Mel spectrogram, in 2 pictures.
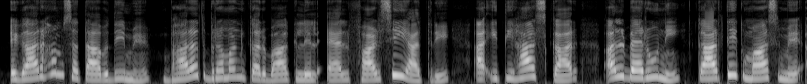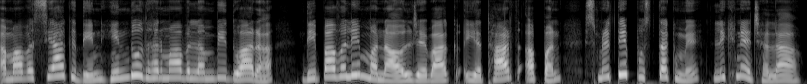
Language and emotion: Maithili, neutral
